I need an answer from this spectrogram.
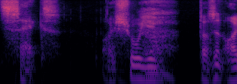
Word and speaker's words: CeX: call it CeX right apparently you pronounce it sex I assure you doesn't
